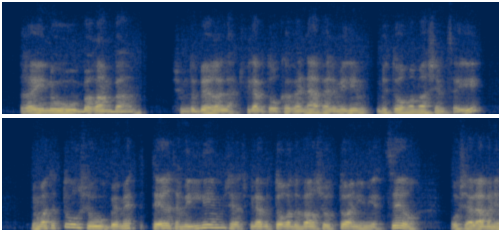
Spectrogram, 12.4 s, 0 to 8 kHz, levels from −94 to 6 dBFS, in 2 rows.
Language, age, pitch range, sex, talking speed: Hebrew, 30-49, 115-145 Hz, male, 145 wpm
